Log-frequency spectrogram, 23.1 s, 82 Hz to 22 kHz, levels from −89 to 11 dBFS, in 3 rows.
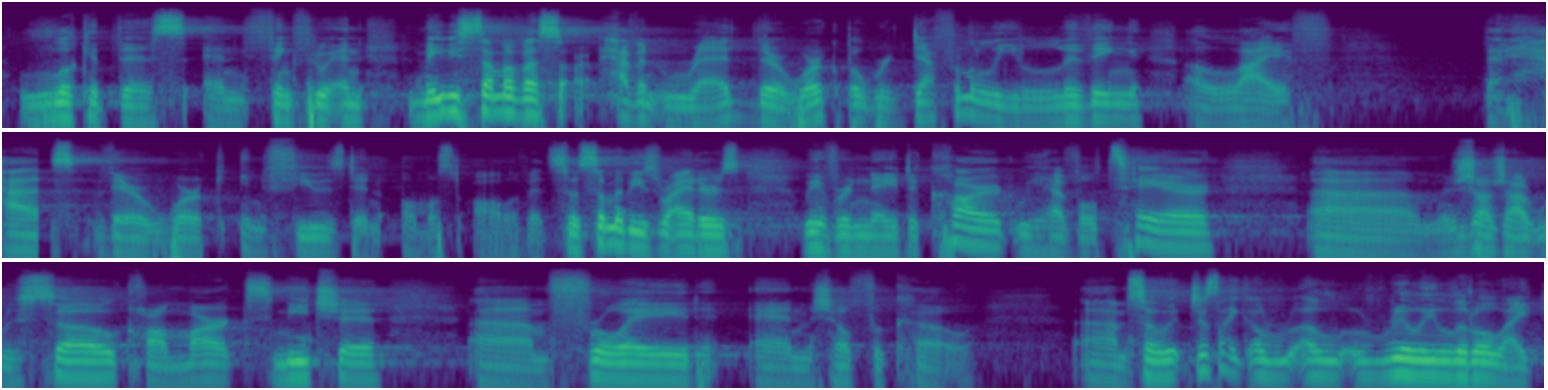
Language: English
